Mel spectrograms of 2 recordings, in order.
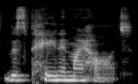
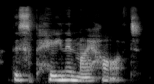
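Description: First: Said in the usual way. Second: Whisper. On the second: Shown as a demonstration. Teacher demonstrating tapping, whispering the phrase. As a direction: breathe the words with no voice at all.

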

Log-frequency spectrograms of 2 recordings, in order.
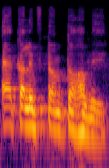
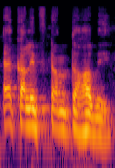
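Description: No difference in how they are said.

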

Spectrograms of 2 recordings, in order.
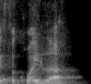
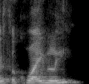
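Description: First: Sequela said "suh-KWAY-luh"; sequela with LUH ending. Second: Sequelae said "suh-KWAY-lee"; sequelae with LEE ending. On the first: Teacher showing students the other variant, sequela ending in "luh". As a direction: end sequela on an open "luh". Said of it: "Some people say sequela". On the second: Teacher showing students one variant, sequelae ending in "lee". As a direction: end sequelae on a clear "lee". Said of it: "Some people say sequelae". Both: Shown as a demonstration.

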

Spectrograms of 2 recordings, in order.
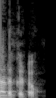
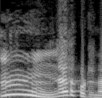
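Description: First: நடக்கட்டும் dropped much lower and softer; sulky aside, நடக்கட்டும் said low and soft; muttered repeat. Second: Said in the usual way. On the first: Acted. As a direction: mutter நடக்கட்டும் under your breath. Son teasing mother's support.

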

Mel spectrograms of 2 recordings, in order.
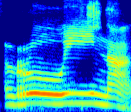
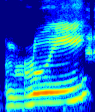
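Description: First: "ruina" in three slow beats, ru-i-na; syllabify "ruina" as ru, i, na, stretched out; wrongly split diphthong. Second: "ruina" in two slow beats, rui-na; syllabify "ruina" as rui... na; joined diphthong. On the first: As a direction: pull U and I apart in "ruina". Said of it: "No es ruina". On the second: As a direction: glide U into I in "ruina", pause, then na. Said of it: "no se pueden separar tampoco". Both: Shown as a demonstration.

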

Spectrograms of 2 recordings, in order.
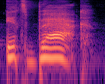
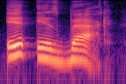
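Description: First: Said in the usual way. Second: "It is back" slow, each word weighted, stress on "is"; slow emphatic "It is back"; emphatic repeat. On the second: Shown as a demonstration. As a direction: lean on "is" to insist.

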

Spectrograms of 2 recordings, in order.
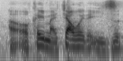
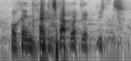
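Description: First: Said in the usual way. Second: 买 hit hard and loud; stress on 买. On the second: Retold or imitated. Pastor tells the congregation again, loudly stressing 买. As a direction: lean louder on 买 in 我可以买教会的椅子. Repeats line with emphasis.

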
